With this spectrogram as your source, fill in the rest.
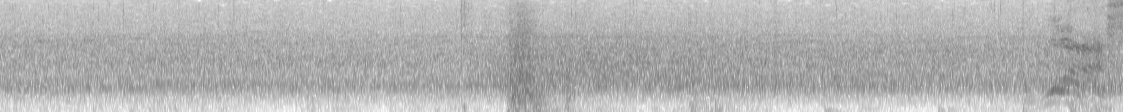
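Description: A wrestling arena crowd at an NWA Canadian Heavyweight Championship match keeps up a steady roar throughout, swelling into sharper cheers and a slam-like thud near the middle and again at the end.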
